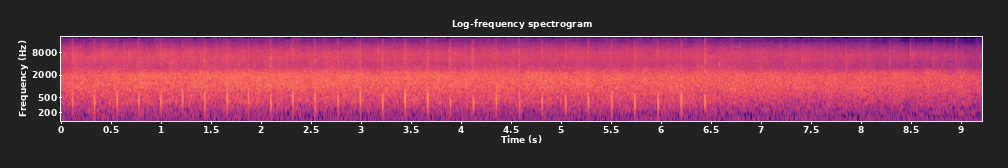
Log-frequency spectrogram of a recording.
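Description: A church congregation applauds the choir, a sustained wash of clapping with one nearby clapper beating a steady rhythm that drops away toward the end.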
